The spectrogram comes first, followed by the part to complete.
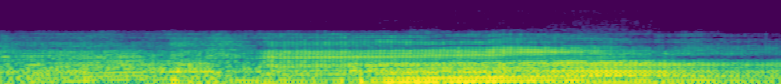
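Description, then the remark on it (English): Loud, steady roar of motorbike engines passing by, with the engine pitch rising and swelling through the middle before holding steady. Several engines blend into one continuous drone with no talking. “But here the bikes come.”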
